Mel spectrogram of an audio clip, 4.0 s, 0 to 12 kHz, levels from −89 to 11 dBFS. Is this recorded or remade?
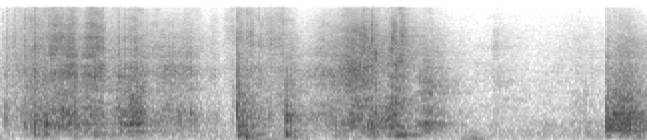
recorded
